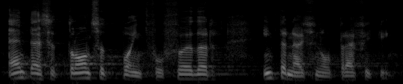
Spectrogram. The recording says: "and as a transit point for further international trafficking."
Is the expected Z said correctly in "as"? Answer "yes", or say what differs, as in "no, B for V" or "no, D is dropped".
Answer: no, S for Z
